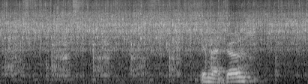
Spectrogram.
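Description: Lamb and garlic sizzle in a hot pan over above-medium heat, a steady close crackling hiss with a few soft stirring knocks, and someone speaks briefly partway through.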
